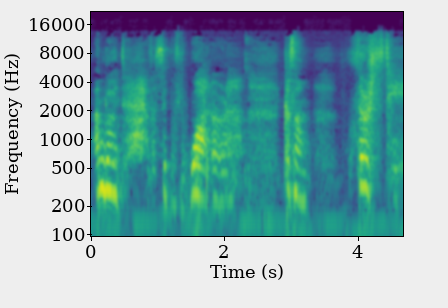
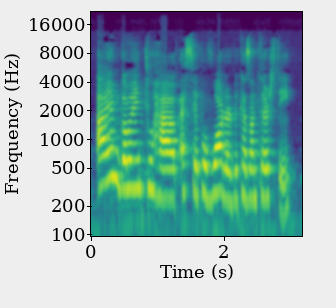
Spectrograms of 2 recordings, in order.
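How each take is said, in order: First: It is said in an overly intense, dramatic way. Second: It is said in a plain, ordinary way. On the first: The speaker acts tough for no reason. "He would say it like this" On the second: It is just an everyday remark. "it's normal"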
